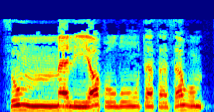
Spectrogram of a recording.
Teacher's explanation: قرأ ورش بكسر اللام في ليقضوا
